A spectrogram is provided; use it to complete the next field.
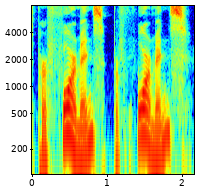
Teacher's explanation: the word performance and the stress is on the second syllable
